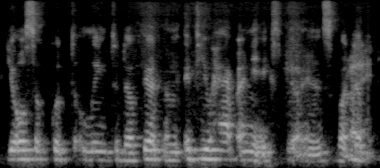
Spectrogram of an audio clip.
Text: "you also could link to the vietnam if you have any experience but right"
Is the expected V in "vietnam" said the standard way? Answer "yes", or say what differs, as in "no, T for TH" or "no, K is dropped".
no, F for V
